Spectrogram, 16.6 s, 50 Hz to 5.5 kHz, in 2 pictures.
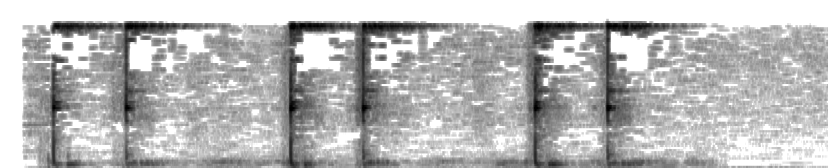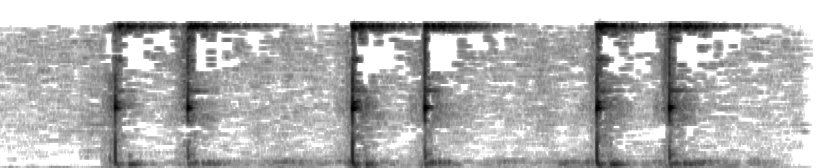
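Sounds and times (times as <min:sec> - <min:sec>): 
international broadcast interval signal: 0:00.6 - 0:07.2, 0:09.4 - 0:15.9.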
